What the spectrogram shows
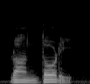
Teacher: T sometimes goes to D, as you can see in the word ran plus tori equals randori.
